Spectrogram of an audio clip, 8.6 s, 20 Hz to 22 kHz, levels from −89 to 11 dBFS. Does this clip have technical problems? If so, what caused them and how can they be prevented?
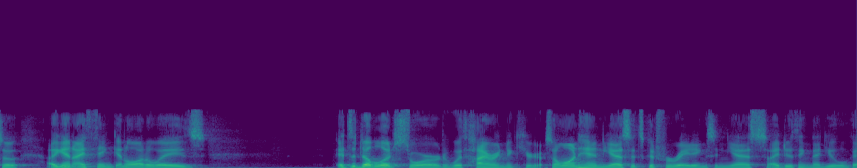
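No, this clip has no technical problems.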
